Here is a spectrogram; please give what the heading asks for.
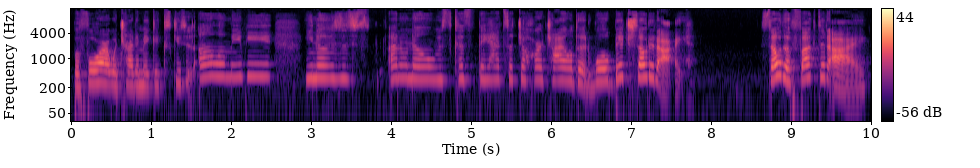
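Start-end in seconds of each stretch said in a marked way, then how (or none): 1.6-6.5 high, thin excuse-making voice; mock your old self making excuses, pitched way up; whiny-high imitation of making excuses. Mocks her own past excuses. 6.5-10.0 indignant comeback. Retold or imitated. Snaps back at the excuse.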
